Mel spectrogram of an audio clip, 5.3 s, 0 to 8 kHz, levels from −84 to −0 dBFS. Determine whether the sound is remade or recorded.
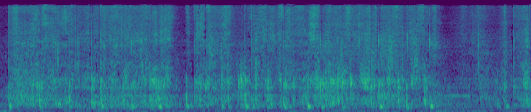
remade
